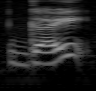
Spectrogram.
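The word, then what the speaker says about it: gøy: G-O. It's the O with a slash through it. Y. Ooh. And it's pronounced goy.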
